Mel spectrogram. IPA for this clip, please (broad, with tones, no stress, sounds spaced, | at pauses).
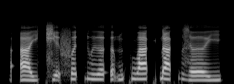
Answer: ʔ a˨˩ j t͡ɕ ḛ˧˨ f ə˦˥ t̚ v ɨ˧ ə̯ ʔ ə̰˧˥ m k w a˦˥ k̚ ɗ a˦˥ k̚ z əː˧ j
